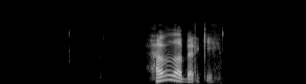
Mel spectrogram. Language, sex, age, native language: Icelandic, male, 50-59, Icelandic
